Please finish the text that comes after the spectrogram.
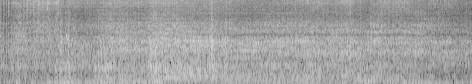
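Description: A vehicle engine starts and then drives off along a muddy road, with a steady, loud, rumbling drone that rises briefly in a revving surge partway through. No one speaks.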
